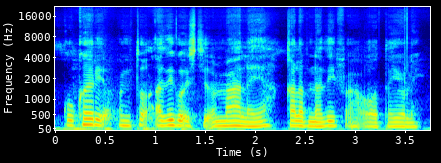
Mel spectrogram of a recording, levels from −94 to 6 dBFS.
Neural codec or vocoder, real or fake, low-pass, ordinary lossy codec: codec, 44.1 kHz, 7.8 kbps, Pupu-Codec; fake; none; none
